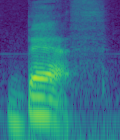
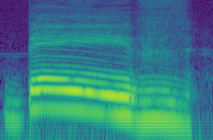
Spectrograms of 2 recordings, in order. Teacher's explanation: But when you change it into a verb, to bathe, the vowel changes to an A sound and the TH is voiced. Bathe, like in bathing suit.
